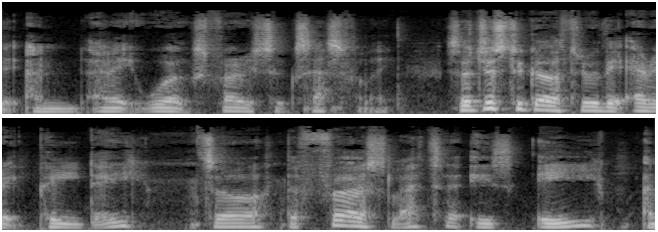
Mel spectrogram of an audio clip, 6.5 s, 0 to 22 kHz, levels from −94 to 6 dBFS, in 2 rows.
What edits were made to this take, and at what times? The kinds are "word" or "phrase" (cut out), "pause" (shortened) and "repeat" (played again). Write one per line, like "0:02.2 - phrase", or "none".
none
